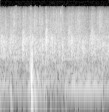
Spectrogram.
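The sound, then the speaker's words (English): An audience claps steadily for two women, a dense patter of many hands with one sharper clap standing out early. No voices are heard. “We have some applause for these two ladies.”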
